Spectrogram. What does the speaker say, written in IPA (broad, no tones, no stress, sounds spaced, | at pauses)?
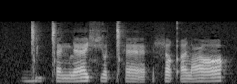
ɡ͡ǀ i ǀ æ ŋ l æ ɕ ʌ ǀʰ æ | ɬ ʌ qʼ æ l ʕ ɑ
